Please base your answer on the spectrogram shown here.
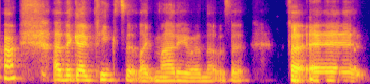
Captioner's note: laughing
